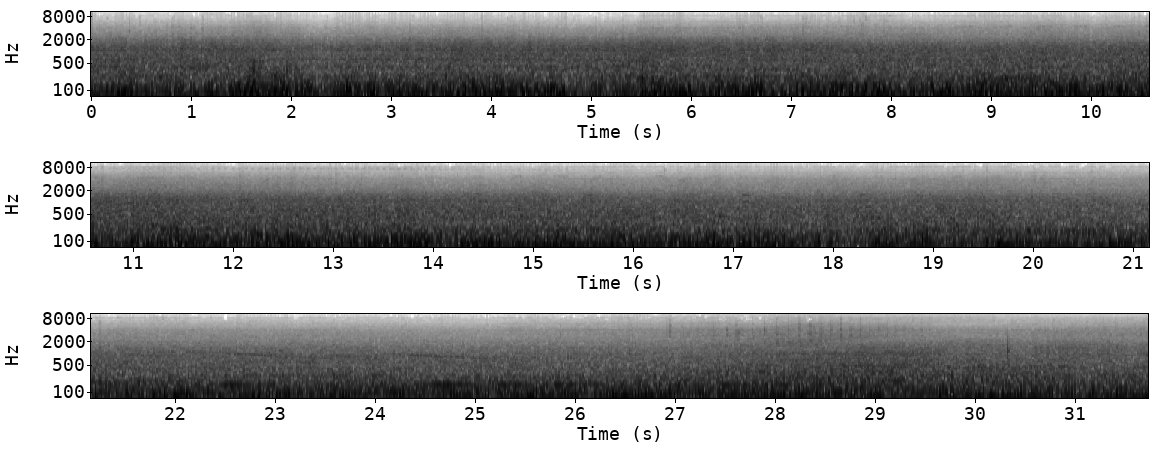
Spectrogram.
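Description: Continuous low rumbling wind noise on the microphone mixed with road and tyre noise from a Lectric XP fat-tyre folding e-bike riding along a paved road.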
